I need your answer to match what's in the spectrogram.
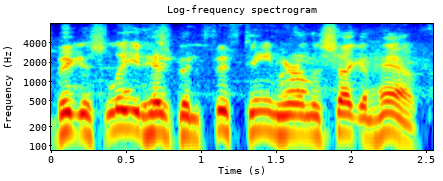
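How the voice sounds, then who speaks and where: An American man calls a basketball game live on radio from courtside in an indoor arena, in clipped running phrases that track the action. His voice is a little high and fairly quick with fairly even intonation, and arena noise is clearly audible.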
